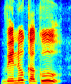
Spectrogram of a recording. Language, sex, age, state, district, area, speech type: Telugu, female, 18-30, Telangana, Mancherial, rural, read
